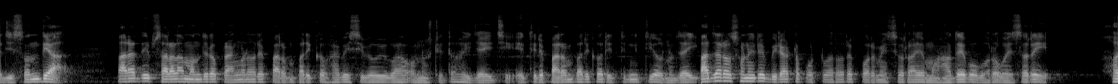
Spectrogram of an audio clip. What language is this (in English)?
Indonesian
